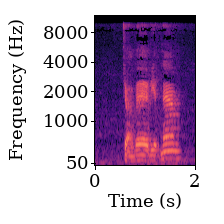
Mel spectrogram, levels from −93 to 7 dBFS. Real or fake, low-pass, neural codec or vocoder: real; 9.9 kHz; none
